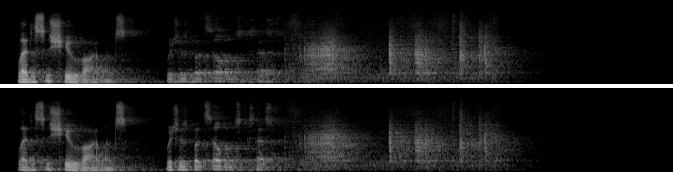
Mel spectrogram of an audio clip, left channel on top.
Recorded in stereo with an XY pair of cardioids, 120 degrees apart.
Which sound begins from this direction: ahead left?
A man speaking, at 0.2 s.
